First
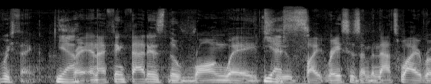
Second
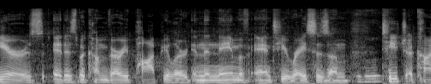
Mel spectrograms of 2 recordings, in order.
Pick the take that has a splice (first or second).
second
